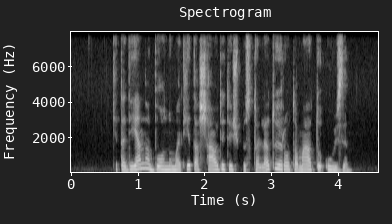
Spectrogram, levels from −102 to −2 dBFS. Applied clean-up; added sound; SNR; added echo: none; none; none; none.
